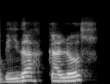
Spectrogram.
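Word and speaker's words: διδάσκαλος: Por ejemplo, lo puede impedir el hecho de que vos, de que vos tengas una palabra como didáscalos, que es proparoxítona, es decir, lleva acento agudo en la antepenúltima sílaba, y cuando vos haces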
